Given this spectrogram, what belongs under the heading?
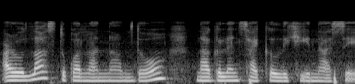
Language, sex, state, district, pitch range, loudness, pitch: Nagamese, female, Nagaland, Dimapur, 165-185 Hz, -16 LUFS, 175 Hz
